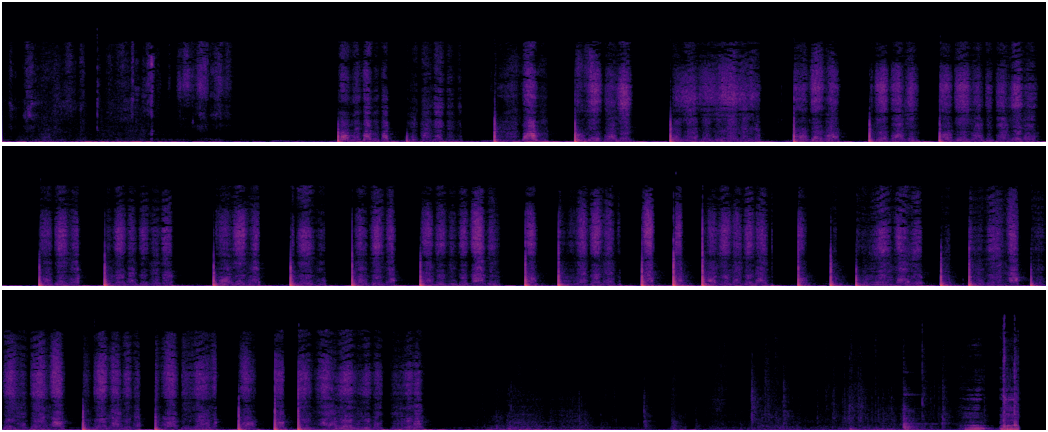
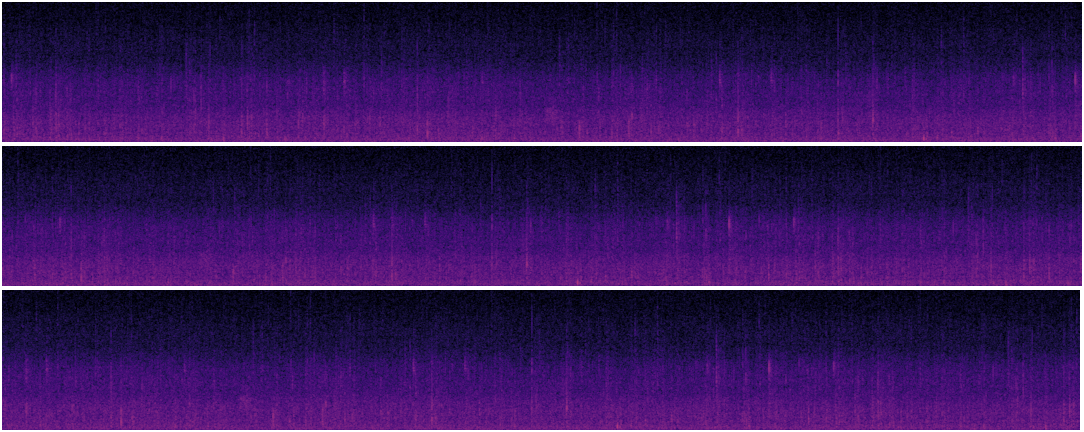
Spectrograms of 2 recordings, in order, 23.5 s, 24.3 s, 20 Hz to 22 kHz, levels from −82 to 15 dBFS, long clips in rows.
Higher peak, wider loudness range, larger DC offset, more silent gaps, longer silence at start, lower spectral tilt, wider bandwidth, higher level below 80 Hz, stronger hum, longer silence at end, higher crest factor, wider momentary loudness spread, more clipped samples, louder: first, -6 dBFS vs -18 dBFS; first, 15 LU vs 0 LU; neither; neither; about the same, 0 s vs 0 s; first, -4.5 dB/octave vs -1 dB/octave; second, 16 kHz vs over 20 kHz; first, -38 dBFS vs -80 dBFS; neither; first, 0.2 s vs 0 s; about the same, 28 dB vs 24 dB; first, 18 LU vs 1 LU; neither; about the same, -39 LUFS vs -40 LUFS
